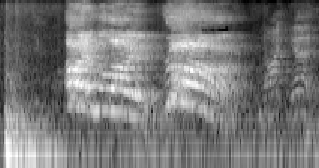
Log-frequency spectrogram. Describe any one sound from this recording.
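A teenage girl shouts dramatically in an echoing hall.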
